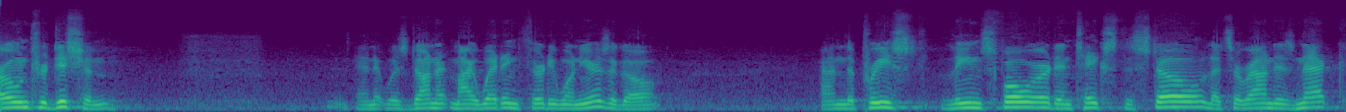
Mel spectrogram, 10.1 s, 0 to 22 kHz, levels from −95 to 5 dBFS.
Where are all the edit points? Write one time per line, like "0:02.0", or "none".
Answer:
0:02.6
